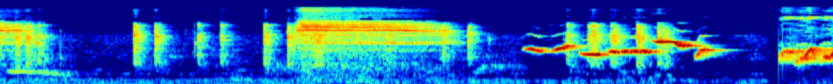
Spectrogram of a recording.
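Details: Lure song of a white-rumped shama meant to provoke other birds to sing. Scattered clicks and a burst of hiss come first, then rich whistled phrases with rising and falling slurs near the end.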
